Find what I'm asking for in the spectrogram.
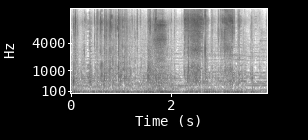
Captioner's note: paper rustling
